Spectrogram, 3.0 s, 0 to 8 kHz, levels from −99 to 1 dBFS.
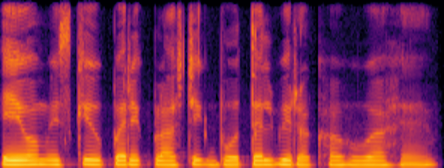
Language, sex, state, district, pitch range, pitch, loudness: Hindi, female, Jharkhand, Ranchi, 185-210 Hz, 200 Hz, -16 LUFS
